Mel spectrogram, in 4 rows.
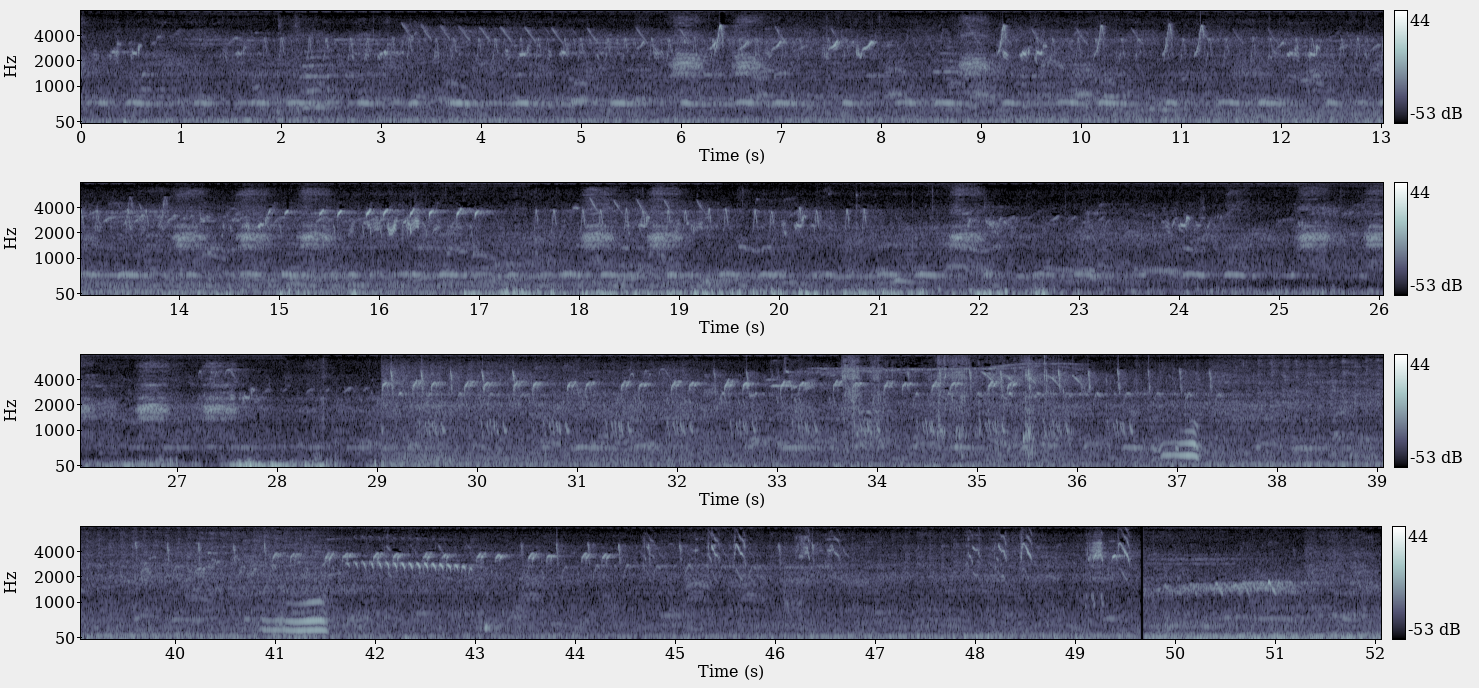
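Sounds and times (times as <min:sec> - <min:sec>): birds chirping and calling: 0:00.0 - 0:23.1, 0:23.7 - 0:52.0.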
